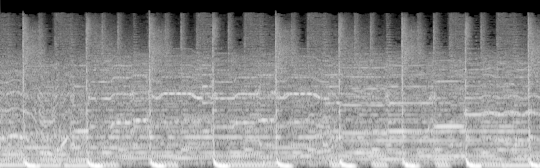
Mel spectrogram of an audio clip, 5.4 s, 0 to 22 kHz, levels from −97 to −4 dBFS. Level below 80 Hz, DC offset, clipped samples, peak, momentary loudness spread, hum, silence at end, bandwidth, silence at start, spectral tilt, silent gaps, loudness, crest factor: -16 dBFS; under 0.1%; under 0.1%; 0 dBFS; 2 LU; none; 0 s; 16 kHz; 0 s; -5 dB/octave; none; -12 LUFS; 10 dB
